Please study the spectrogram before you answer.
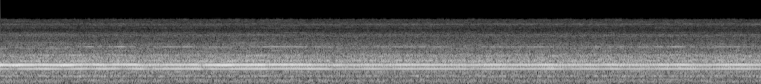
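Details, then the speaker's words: Small hair-dryer blower for a brake drum forge, run on a 24 V DC massager power supply with an on/off switch spliced into the positive lead, taped to the forge's blower pipe: steady high whir and airflow hiss, no rattles. Blower runs normally. "It's got a pretty nice stream of air. I'm hoping that's gonna work really good, because I mean, gosh, that's pretty cool what a little hair dryer can do."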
